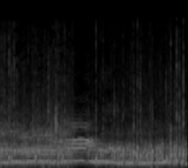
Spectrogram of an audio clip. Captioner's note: applause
